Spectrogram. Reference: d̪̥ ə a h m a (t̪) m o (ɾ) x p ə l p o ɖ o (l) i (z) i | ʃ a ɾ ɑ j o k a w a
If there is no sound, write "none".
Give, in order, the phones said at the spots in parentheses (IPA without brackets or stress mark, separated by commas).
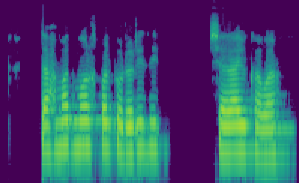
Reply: d̪, ɾ, ɾ, z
